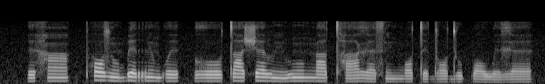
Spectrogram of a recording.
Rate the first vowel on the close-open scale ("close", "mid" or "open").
close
